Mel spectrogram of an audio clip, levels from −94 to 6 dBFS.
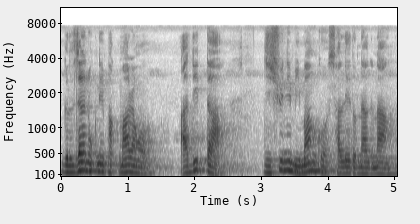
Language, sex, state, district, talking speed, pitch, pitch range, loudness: Garo, male, Meghalaya, West Garo Hills, 105 wpm, 130 Hz, 115-150 Hz, -20 LUFS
